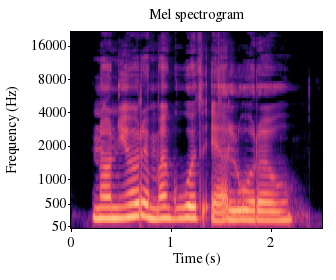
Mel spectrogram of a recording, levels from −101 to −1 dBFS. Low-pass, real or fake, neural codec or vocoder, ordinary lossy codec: none; real; none; none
